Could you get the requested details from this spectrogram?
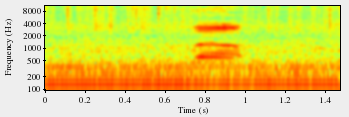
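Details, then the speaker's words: Toyota E130 Matrix XRS (2ZZ-GE) idling smooth and steady with even beat, no misses or knocks, after repairing cylinder 1 spark plug threads blown out by overtightening, new OEM Denso coil pack fitted, fresh oil and filter; normal running. "got the Matrix running as you guys can tell. They did a oil change, too."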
